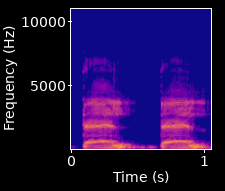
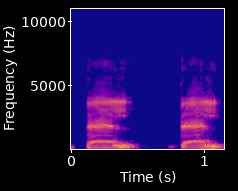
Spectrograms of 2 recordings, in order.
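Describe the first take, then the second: The two takes are said the same way.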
